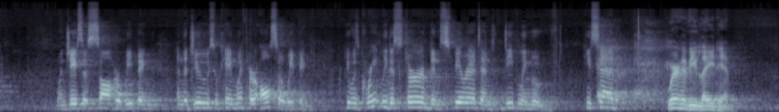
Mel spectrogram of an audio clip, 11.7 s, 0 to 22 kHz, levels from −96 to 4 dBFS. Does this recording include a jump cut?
no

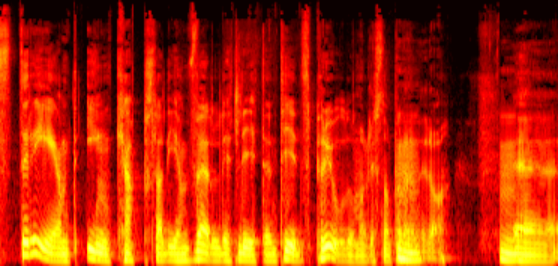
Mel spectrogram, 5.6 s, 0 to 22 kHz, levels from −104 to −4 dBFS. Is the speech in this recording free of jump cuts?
yes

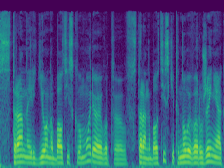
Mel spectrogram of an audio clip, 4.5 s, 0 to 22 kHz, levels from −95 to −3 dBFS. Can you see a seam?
yes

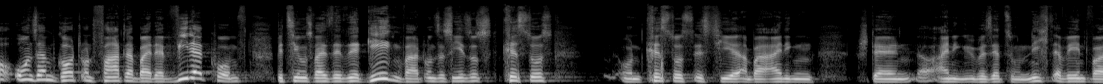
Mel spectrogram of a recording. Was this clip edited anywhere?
yes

